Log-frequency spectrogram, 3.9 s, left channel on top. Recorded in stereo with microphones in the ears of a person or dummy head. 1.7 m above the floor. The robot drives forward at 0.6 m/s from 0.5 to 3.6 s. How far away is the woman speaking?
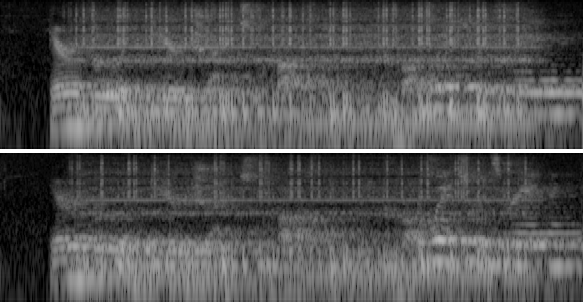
About 1.4 m.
